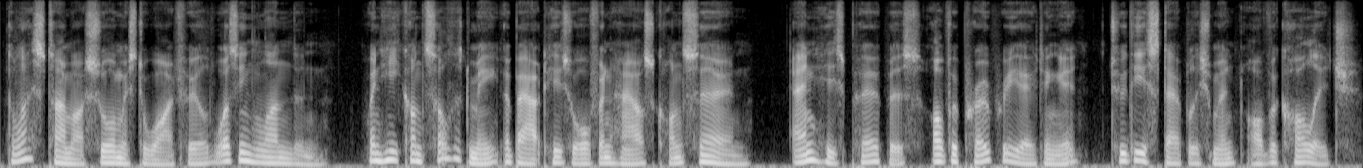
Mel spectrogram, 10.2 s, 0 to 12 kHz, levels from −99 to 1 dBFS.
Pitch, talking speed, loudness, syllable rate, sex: 115 Hz, 180 wpm, -19 LUFS, 5.4 syllables/s, male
